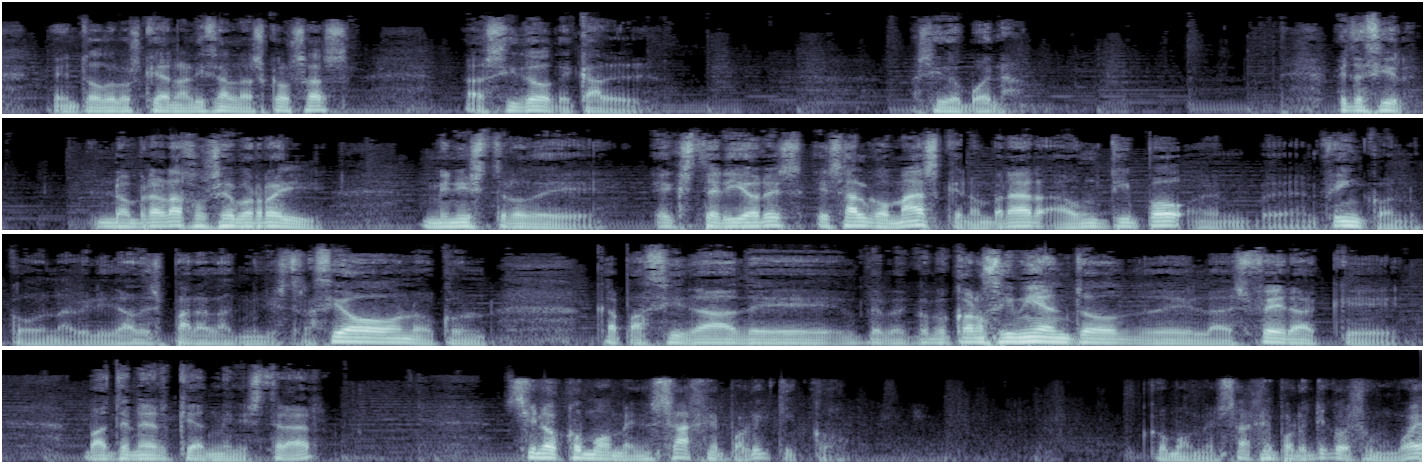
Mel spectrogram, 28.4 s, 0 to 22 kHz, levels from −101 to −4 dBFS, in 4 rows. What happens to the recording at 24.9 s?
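At 24.9 s the clip is inside a drop to a lower bitrate in the adaptive stream, running from 23.86 s to the end at 28.42 s. When the connection slowed, playback switched without a gap to a leaner encoding, consistent with Opus falling from about 64 to 16 kbit/s. Nothing remains above 8.4 kHz, so the treble disappears and codec artefacts are more audible.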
